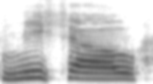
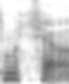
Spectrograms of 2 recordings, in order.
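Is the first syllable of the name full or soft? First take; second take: full; soft. First: The first syllable is said as a full syllable. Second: The first syllable is a soft, reduced M sound. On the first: The speaker calls it wrong. "Not Michelle" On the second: The speaker calls it right. "it's Michelle. Soft M shell"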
